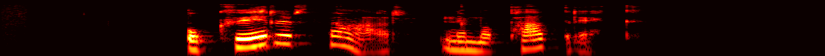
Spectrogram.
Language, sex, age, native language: Icelandic, female, 30-39, Icelandic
